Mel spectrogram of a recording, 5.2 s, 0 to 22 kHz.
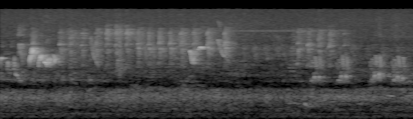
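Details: Red-whiskered bulbul used as a lure bird for trapping at the start of the season on 18 June 2019, singing competitively. Several short, bright warbled phrases, loudest near the start, then quieter scattered notes over a steady low hum.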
